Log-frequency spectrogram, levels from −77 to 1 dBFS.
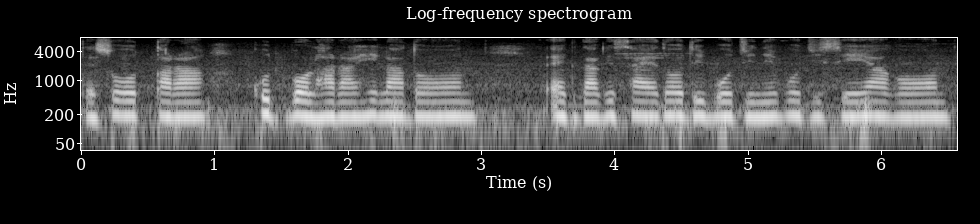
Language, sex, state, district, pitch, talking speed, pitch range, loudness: Chakma, female, Tripura, West Tripura, 185 Hz, 125 wpm, 180-190 Hz, -17 LUFS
